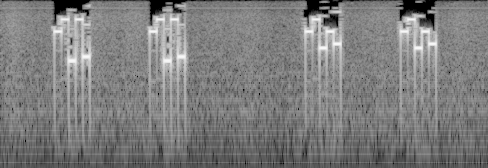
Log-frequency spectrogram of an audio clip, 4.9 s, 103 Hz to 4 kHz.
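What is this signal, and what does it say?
Five-tone selective call (ZVEI), heard as quick runs of five tones, tones of about 70 ms. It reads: 88112 88112 88485 88485
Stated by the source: ZVEI five-tone selective call received on an SDR.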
